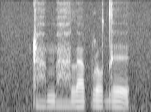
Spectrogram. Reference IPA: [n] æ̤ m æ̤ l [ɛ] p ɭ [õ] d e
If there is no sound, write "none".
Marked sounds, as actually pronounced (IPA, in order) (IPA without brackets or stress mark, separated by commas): ʈ, æ, o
